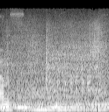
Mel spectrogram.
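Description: A steady low mechanical hum, like a motor running, under a brief spoken 'um' at the start.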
